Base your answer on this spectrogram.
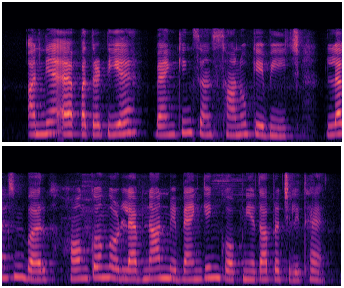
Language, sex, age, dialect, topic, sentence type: Hindi, female, 18-24, Hindustani Malvi Khadi Boli, banking, statement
